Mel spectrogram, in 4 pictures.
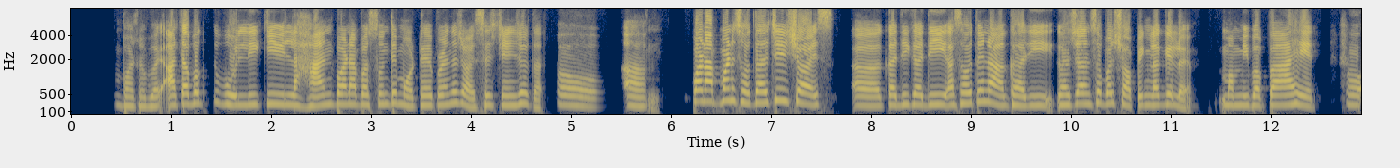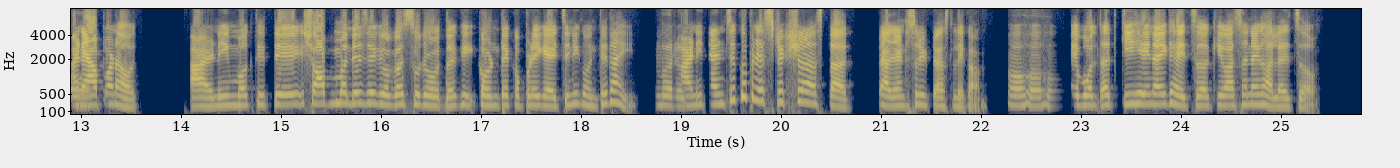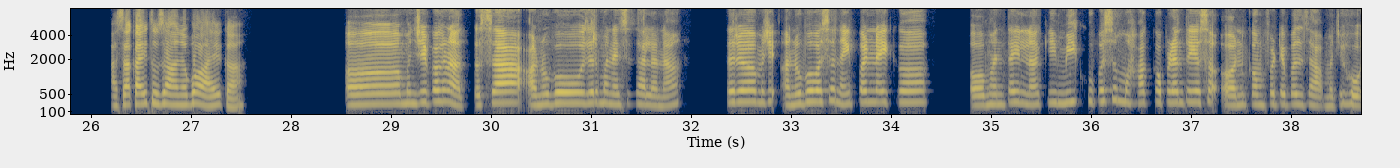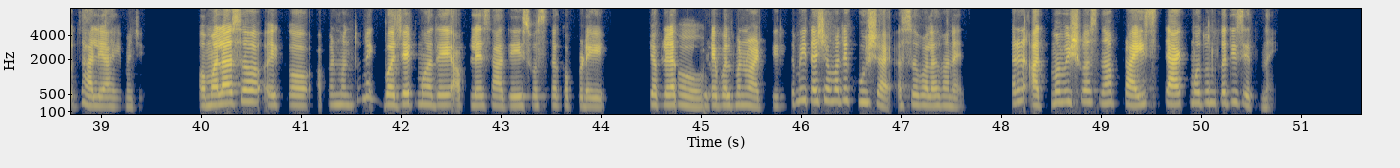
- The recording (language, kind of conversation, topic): Marathi, podcast, कुठले पोशाख तुम्हाला आत्मविश्वास देतात?
- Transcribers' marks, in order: in English: "चॉइसेस चेंज"; in English: "चॉईस"; in English: "शॉपिंगला"; in English: "शॉपमध्ये"; in English: "रिस्ट्रिक्शन"; in English: "अनकम्फर्टेबल"; other background noise; in English: "कम्फर्टेबल"; in English: "प्राइस"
